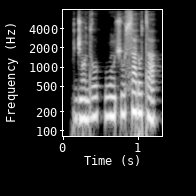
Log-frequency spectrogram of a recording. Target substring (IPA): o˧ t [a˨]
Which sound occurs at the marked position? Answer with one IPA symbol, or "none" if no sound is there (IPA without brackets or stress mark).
a˨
